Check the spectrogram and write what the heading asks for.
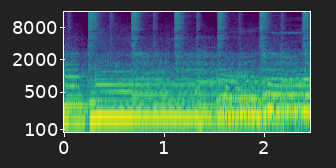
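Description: Doom metal band playing live with no vocals: heavily distorted electric guitars and bass hold slow, sustained chords, changing chord after a brief break about a quarter second in, over steady cymbal hits from the drum kit.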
